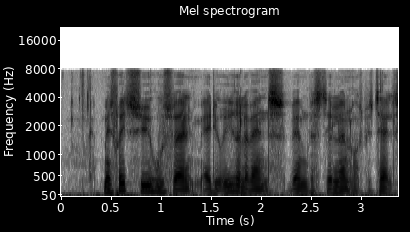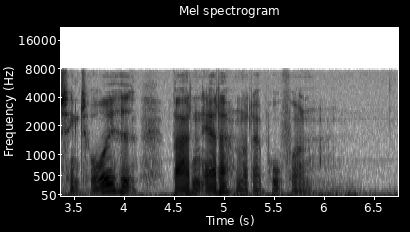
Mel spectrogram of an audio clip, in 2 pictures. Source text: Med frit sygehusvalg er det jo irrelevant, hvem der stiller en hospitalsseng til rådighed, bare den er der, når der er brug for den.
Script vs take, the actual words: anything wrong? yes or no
no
